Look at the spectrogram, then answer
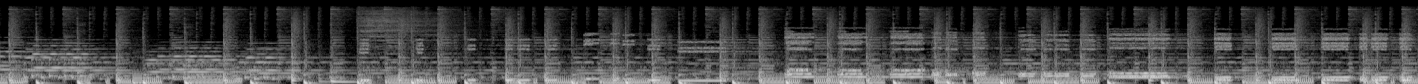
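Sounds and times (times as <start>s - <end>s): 
calypso latin style on an arranger keyboard: 0.0s - 14.1s.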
